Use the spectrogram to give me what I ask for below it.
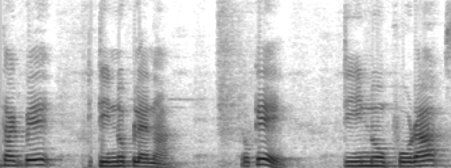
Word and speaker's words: Ctenoplana: ctenoplana. See উচ্চারণ এখানে হবে না, সি সাইলেন্ট থাকবে, ctenoplana.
